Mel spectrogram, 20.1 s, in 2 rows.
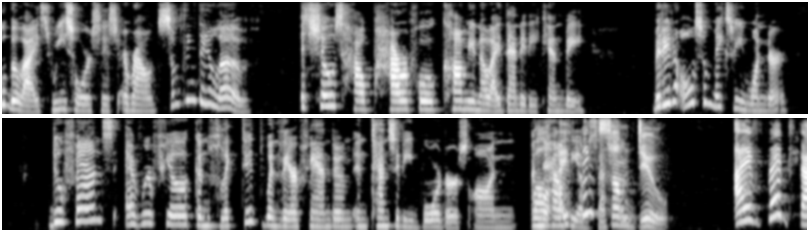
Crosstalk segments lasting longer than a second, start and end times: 16.7-17.9

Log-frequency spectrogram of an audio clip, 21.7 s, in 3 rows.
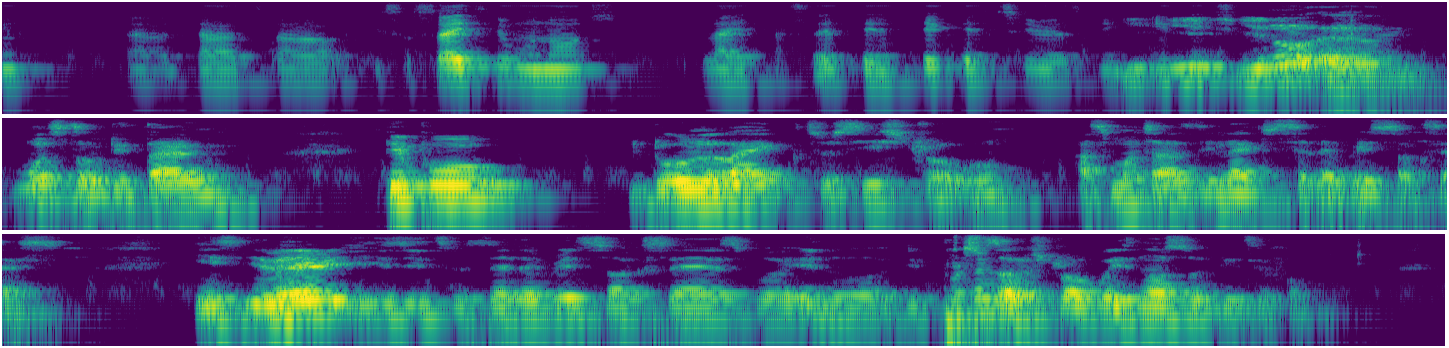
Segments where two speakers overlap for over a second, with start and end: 5.6-7.0

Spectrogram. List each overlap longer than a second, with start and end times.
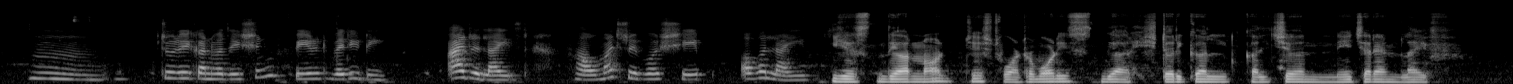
none

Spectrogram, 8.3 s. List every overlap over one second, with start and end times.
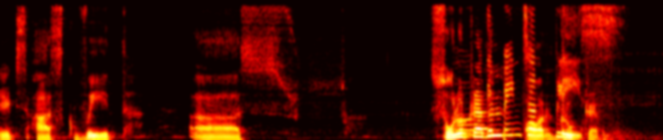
5.6-7.6

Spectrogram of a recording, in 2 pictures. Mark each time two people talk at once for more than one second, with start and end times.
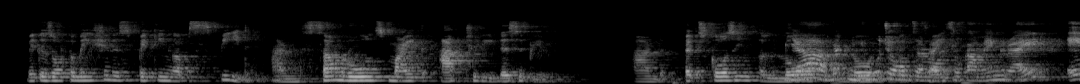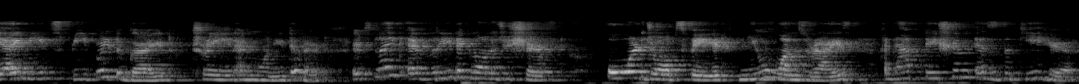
7.8-9.6

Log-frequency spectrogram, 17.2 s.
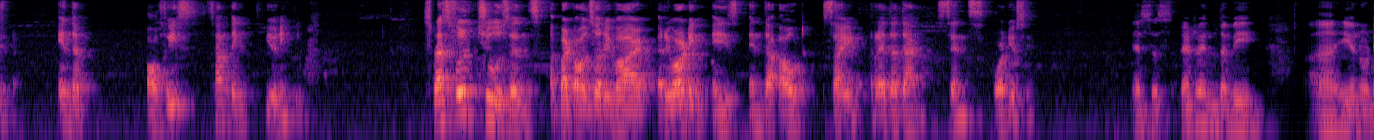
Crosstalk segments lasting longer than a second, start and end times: none

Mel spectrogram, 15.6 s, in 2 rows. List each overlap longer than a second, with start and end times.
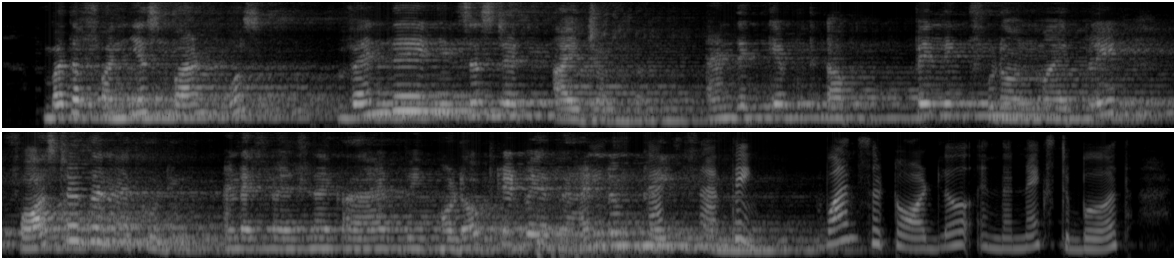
11.7-12.9

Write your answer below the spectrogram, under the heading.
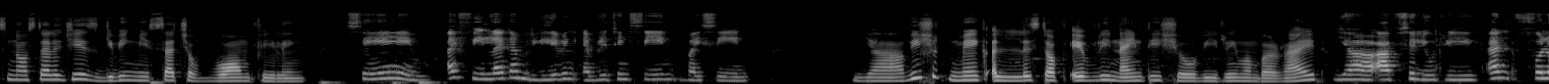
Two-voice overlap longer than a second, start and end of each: none

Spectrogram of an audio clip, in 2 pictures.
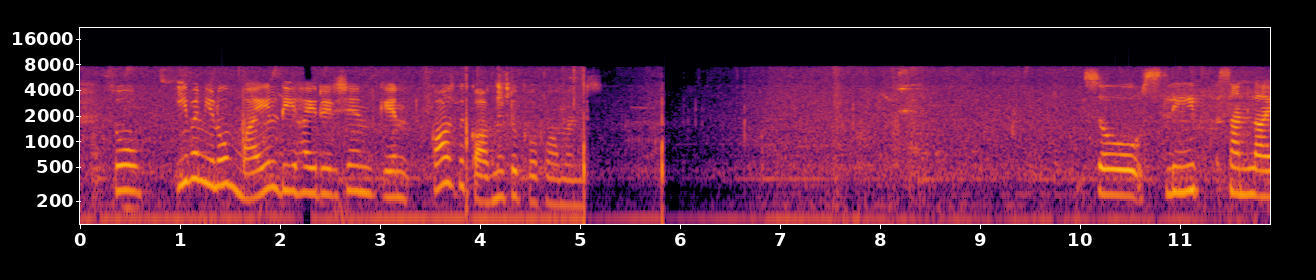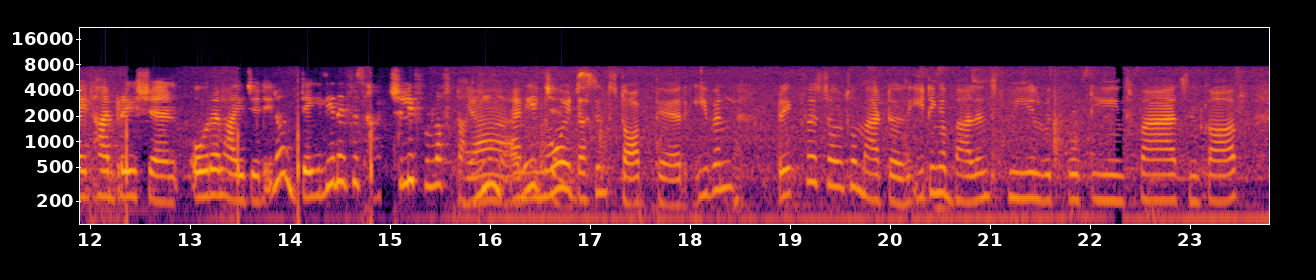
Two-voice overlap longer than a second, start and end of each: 15.7-17.0

